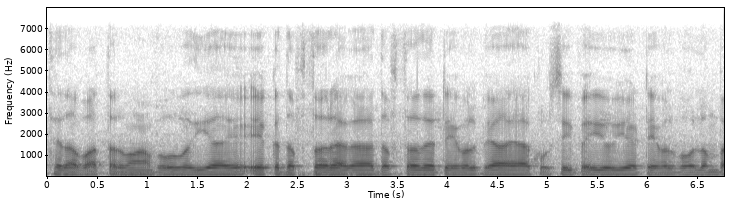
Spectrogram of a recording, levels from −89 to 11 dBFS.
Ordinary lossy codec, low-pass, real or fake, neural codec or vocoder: none; 7.2 kHz; real; none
